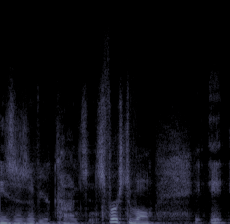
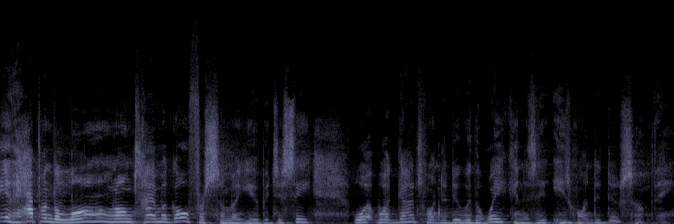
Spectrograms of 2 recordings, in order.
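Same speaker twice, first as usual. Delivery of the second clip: ordinary talk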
